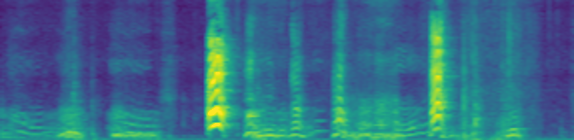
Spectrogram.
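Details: Playing Chihuahua puppies in a laundry room give wavering whiny growls and several sharp high yips, loudest around one and a half and three and a quarter seconds, irregularly spaced, over a faint steady low hum.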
